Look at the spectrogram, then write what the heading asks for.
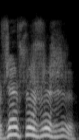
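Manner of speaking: mock mispronunciation, garbled repeated "je"; imitated student error. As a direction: stumble over "je, je, je" in buzzing zh sounds. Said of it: "muchos de mis alumnos hacen el error".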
